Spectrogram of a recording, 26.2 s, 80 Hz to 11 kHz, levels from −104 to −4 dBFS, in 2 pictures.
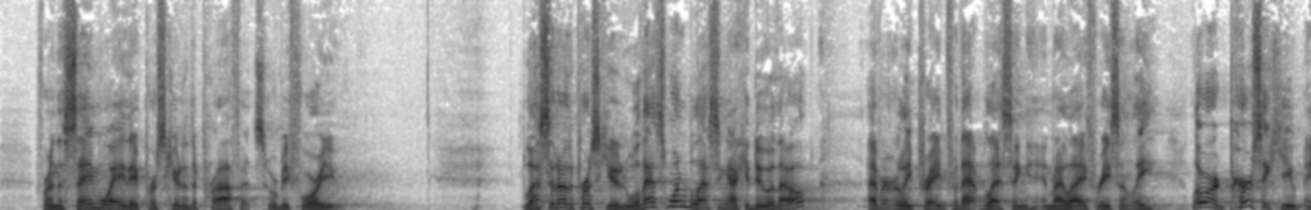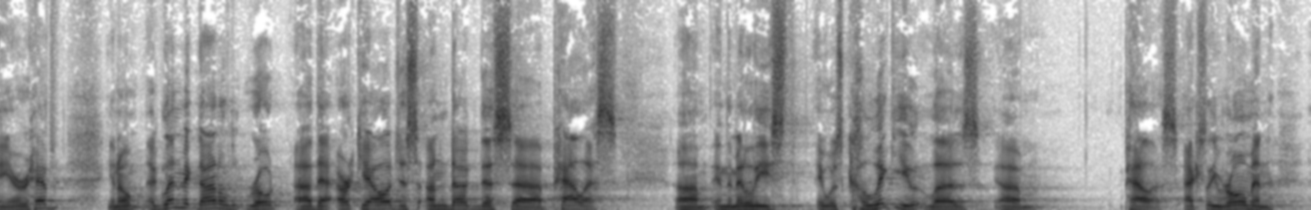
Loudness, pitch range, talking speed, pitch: -19 LUFS, 145-180 Hz, 150 wpm, 165 Hz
